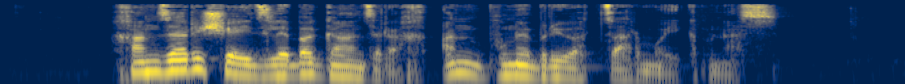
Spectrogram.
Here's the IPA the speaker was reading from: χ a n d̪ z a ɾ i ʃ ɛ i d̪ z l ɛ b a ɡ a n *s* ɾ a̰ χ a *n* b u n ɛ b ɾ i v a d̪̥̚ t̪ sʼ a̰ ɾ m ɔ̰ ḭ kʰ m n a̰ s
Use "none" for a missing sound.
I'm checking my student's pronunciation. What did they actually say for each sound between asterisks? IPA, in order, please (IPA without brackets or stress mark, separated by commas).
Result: z, n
